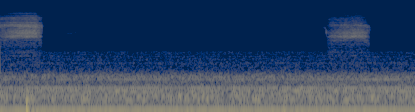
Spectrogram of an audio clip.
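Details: Wild barn owls, a mother feeding her fledglings in a monitored box: two rough, airy hisses about three seconds apart, separated by a quiet stretch with only a low hum.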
